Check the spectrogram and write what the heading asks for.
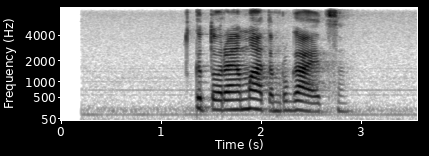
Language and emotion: Russian, angry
